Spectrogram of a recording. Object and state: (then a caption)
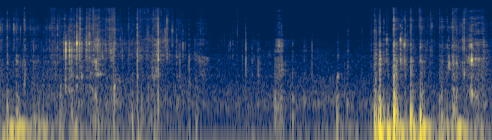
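Dry soap bar being carved. A utility knife blade scrapes and carves a dry, solid green and white striped soap bar, first while it rests on a table and then while it is held in hand. Crisp, crumbly scraping and crackling come in dense bursts with low thuds beneath. A quieter stretch in the middle gives way to a louder run of cuts near the end.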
